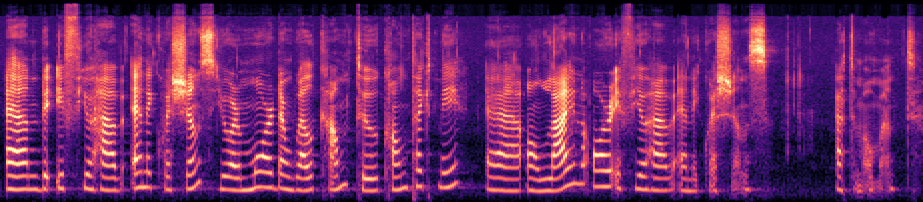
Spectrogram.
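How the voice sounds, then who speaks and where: A woman's voice: high-pitched, fairly even intonation, measured pace. A woman with a Swedish accent, a non-native English speaker, giving a conference presentation with frequent hesitations. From Sweden. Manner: hesitant, searching for words in a second language.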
